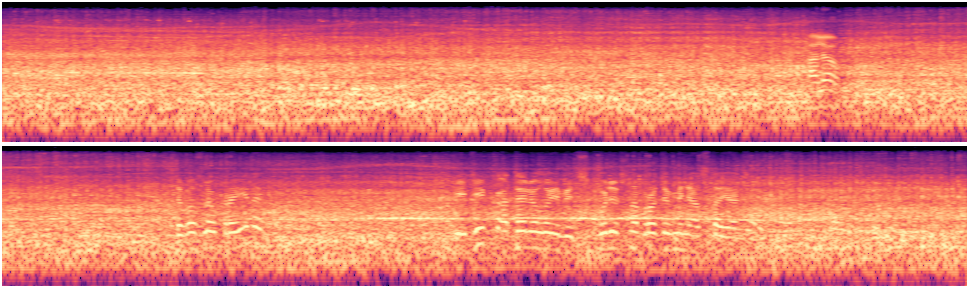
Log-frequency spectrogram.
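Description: Tracked armoured vehicles with diesel engines rumble past.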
